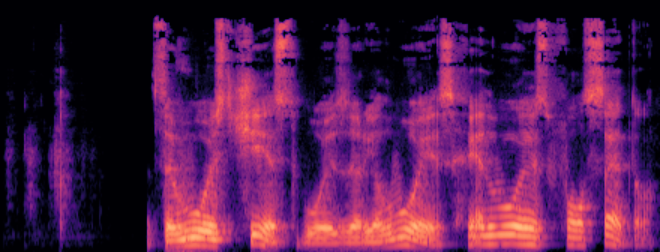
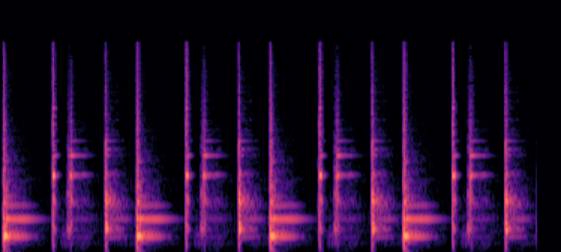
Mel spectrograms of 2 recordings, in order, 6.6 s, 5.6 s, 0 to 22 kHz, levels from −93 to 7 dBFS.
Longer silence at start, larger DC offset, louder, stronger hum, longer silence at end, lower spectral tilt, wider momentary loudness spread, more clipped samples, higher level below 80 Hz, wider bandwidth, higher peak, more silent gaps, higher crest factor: first, 1.55 s vs 0 s; neither; first, -15 LUFS vs -26 LUFS; neither; second, 0.1 s vs 0.45 s; second, -3.5 dB/octave vs -5 dB/octave; second, 7 LU vs 12 LU; neither; about the same, -60 dBFS vs -58 dBFS; first, 16.5 kHz vs 11.5 kHz; first, 0 dBFS vs -4 dBFS; neither; about the same, 16 dB vs 20 dB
